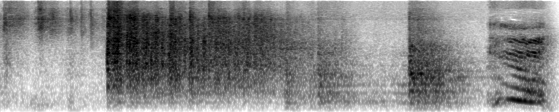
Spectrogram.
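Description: A burst of loud clattering, rattling noise as luck dice are thrown and tumble across a surface during a dice game, followed by a brief second rattle and a short voice sound at the end.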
